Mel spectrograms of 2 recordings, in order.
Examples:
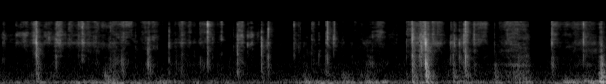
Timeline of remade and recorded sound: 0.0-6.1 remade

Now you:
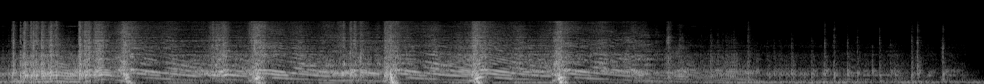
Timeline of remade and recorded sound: 0.0-1.1 recorded; 1.1-4.5 remade; 4.5-5.1 recorded; 5.1-6.9 remade; 6.9-8.5 recorded; 8.5-9.8 remade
